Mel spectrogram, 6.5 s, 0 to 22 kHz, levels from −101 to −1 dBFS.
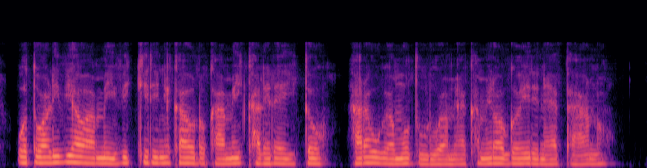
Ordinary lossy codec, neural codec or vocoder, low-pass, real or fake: none; codec, 16 kHz, 4.8 kbps, FACodec; none; fake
